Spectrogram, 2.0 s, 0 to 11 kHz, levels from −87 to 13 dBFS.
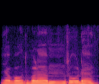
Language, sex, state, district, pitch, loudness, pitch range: Hindi, male, Jharkhand, Deoghar, 160 Hz, -14 LUFS, 155-165 Hz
